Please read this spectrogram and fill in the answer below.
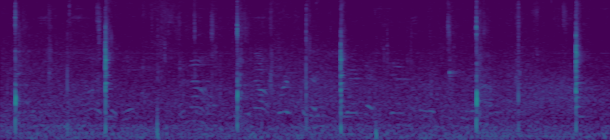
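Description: Tennis balls struck by racquets in a steady exchange: about six sharp, separate hits roughly a second apart as feeds and swing volleys go back and forth, the loudest shortly before the end.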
